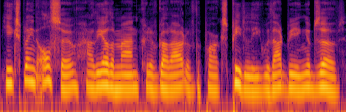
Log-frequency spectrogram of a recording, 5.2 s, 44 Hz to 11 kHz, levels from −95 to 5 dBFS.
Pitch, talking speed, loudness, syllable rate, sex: 145 Hz, 210 wpm, -17 LUFS, 5.3 syllables/s, male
